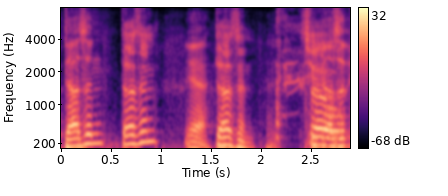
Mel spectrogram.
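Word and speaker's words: DAZN: two Disney pluses I was paying for two dazin uh accounts uh I watch this commercial and I'm like no one's stupid enough to pay for two Disney pluses it's pronounced it's pronounced dozen dozen yeah dozen two dozen he he he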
